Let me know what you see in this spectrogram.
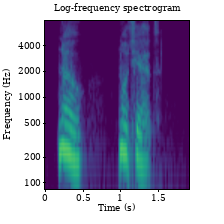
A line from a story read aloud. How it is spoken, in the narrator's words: I whisper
